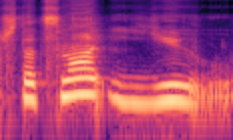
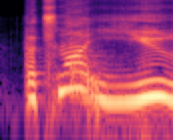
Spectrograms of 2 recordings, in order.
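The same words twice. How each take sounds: First: "That's not you" drawn out slowly, leaning on "not"; slow emphatic repeat. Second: Said in the usual way. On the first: Real, not acted. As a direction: say "not" long and firm, slowing the whole line. Reader repeats it to Sag for emphasis.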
